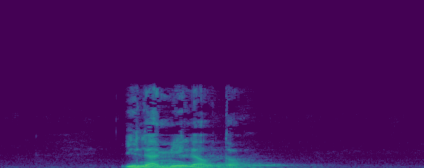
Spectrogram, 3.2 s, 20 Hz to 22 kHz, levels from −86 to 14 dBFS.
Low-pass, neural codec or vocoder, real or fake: 10.8 kHz; none; real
